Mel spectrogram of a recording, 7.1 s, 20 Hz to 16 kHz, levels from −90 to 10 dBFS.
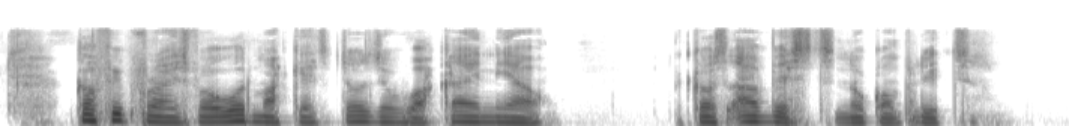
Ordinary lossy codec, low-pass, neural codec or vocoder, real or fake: MP3, 48 kbps; 7.2 kHz; none; real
